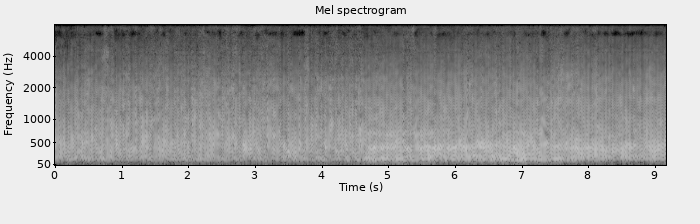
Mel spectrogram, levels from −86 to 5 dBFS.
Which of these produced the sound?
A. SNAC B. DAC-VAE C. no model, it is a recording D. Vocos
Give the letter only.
D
